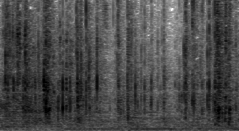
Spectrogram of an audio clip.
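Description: A trading card pack's wrapper crinkling and rustling as it is torn open by hand, with a dense run of irregular crackles. Faint music plays underneath.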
